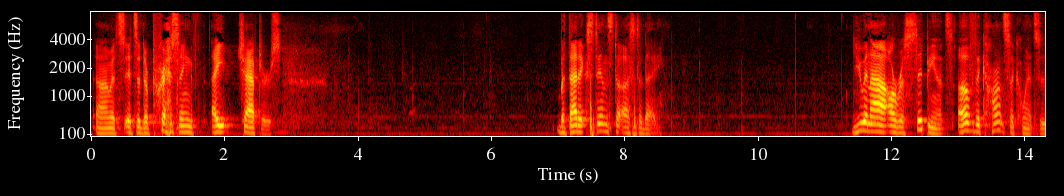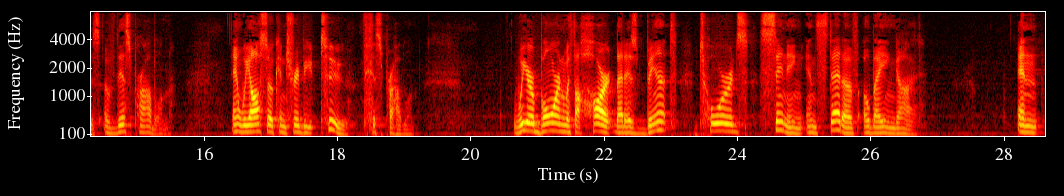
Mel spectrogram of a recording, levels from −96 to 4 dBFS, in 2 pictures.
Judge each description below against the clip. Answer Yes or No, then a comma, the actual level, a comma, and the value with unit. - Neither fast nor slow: No, slow, 100 wpm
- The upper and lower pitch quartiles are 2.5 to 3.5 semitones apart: No, average, 4.1 semitones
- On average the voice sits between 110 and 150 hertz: Yes, low, 135 Hz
